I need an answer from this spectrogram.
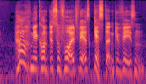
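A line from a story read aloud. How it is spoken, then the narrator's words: Whimpering. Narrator (German): wimmerte Mathilda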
